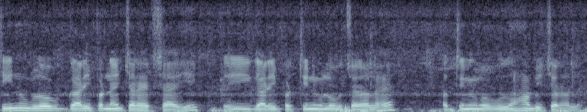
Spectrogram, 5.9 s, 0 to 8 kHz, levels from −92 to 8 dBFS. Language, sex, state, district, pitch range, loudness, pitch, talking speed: Maithili, male, Bihar, Begusarai, 115-135 Hz, -15 LUFS, 125 Hz, 245 wpm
